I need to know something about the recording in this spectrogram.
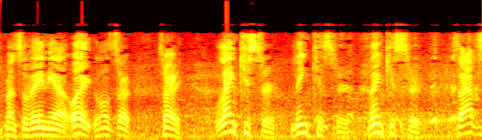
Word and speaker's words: Lancaster: school over there, and I just moved to Lancaster, Pennsylvania. Wait, sorry, Lancaster.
